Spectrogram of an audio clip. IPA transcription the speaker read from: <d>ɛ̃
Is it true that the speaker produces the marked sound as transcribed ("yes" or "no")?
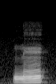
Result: no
